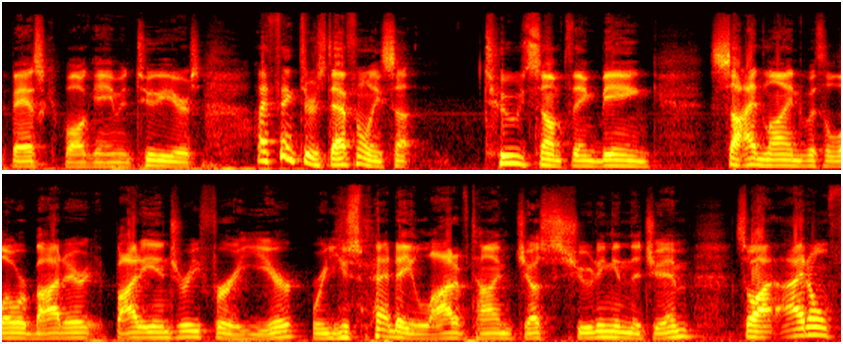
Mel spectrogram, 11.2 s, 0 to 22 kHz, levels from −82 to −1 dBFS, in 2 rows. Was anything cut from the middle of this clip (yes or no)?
no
